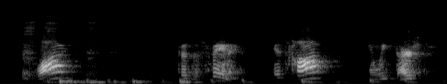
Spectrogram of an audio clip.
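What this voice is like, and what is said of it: Heavy Southern accent, hard to understand. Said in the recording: “that accent was so bad. ... or just like so southern. ... That one was tough to hear.”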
